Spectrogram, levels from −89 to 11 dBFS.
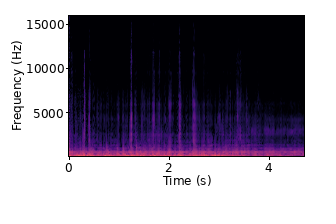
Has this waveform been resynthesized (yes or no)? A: yes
